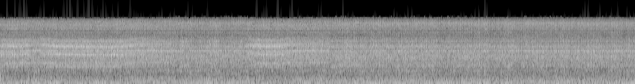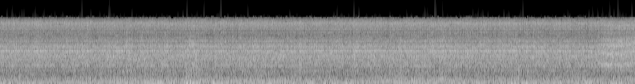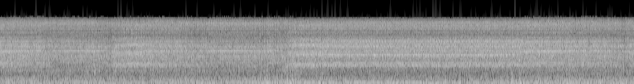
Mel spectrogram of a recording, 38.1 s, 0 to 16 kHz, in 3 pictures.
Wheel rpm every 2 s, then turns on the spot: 220, 230, 230, 230, 240, 230, 230, 230, 230, 230, 230, 230, 230, 230, 230, 230, 210, 210, 230.
none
